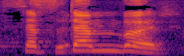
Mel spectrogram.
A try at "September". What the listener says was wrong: It is not September, it is September. And we need to remember the T in the middle to give us a frictional T sound to give us September.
